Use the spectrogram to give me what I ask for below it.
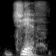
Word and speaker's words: GIF: a Tony Stark ghost it's pronounced jiff they like this stare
